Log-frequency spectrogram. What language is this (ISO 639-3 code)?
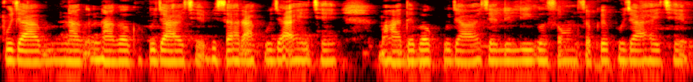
mai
